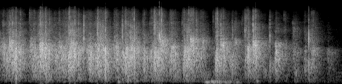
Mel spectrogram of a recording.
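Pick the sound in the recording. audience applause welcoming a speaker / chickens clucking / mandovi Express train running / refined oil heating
audience applause welcoming a speaker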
